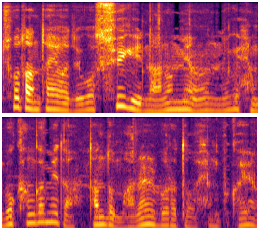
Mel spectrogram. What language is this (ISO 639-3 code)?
kor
